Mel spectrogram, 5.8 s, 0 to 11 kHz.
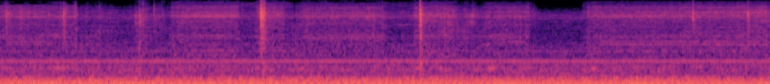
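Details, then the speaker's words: Bose Wave radio 3-CD changer, not taking CD, disc stuck: mechanism whirs with steady hum and sharp clicks about every second as it skips; cause found to be a changer gear missing one tooth. "So the gear is missing one gear. Now it's like it's yeah, the gear is missing one tooth. It's right over there."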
